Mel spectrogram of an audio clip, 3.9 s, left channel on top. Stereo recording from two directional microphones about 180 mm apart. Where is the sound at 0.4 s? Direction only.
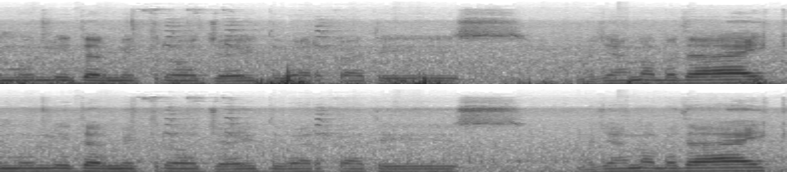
Centre (ahead or behind).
